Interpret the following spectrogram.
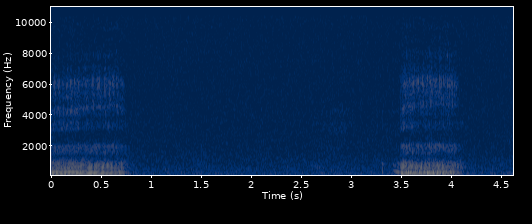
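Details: Poppy the dog, asleep on a couch and snoring: two loud, rasping, rumbly snores separated by nearly three seconds of quiet, recorded indoors in a small room.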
